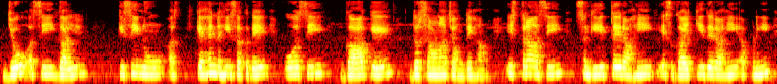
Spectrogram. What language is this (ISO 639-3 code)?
pan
